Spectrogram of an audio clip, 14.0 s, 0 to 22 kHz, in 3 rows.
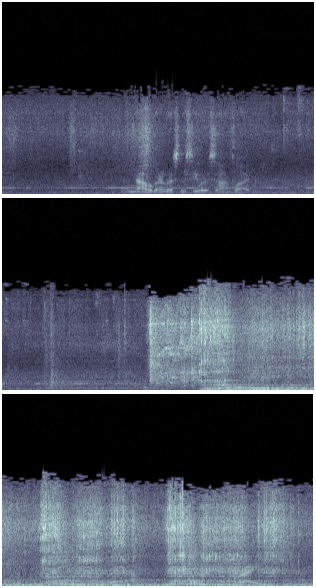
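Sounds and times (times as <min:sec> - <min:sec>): car engine starting and revving: 0:06.8 - 0:14.0.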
